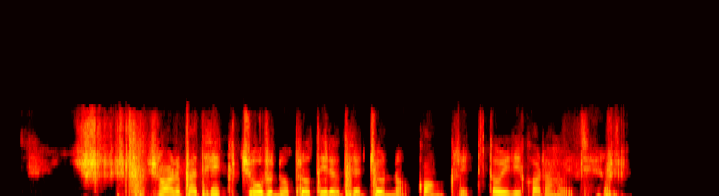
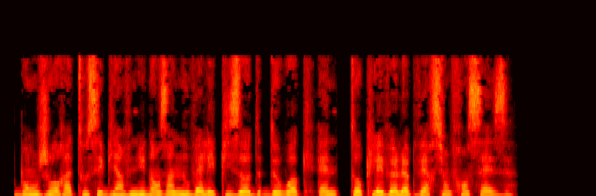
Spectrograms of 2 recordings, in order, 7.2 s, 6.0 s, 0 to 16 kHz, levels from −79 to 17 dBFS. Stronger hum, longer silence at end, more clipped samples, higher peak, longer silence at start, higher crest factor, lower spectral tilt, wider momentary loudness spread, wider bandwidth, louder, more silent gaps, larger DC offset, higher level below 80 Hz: neither; about the same, 0.95 s vs 0.85 s; neither; first, 0 dBFS vs -6 dBFS; first, 0.3 s vs 0.15 s; about the same, 18 dB vs 14 dB; about the same, -3.5 dB/octave vs -4 dB/octave; first, 12 LU vs 4 LU; second, 7.6 kHz vs 12 kHz; first, -16 LUFS vs -21 LUFS; first, 4.11-4.18 s vs none; neither; first, -58 dBFS vs -68 dBFS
